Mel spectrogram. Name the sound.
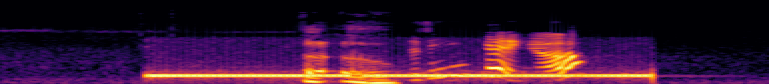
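telephone tone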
